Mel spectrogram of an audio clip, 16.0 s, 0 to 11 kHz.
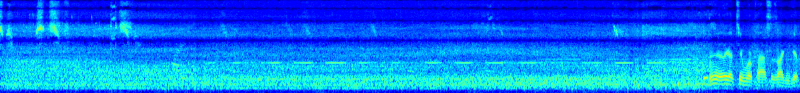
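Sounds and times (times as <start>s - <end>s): machinery and trucks running: 0.0s - 16.0s
vehicle backup alarm beeping: 3.9s - 14.2s.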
